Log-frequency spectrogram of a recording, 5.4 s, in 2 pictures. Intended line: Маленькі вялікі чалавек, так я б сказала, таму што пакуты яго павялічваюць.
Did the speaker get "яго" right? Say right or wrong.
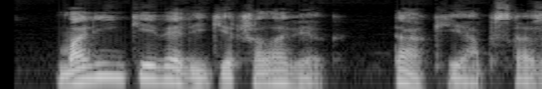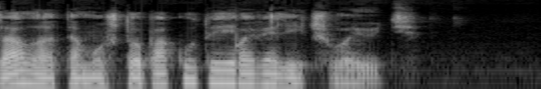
wrong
